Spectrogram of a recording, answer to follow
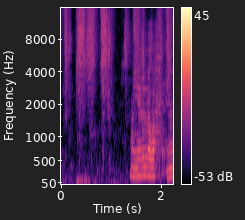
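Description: Rubber-gloved hands rolling a log of dough back and forth on a wooden tabletop, a soft rough rubbing and scuffing. About one and a half seconds in, a voice holding long notes comes in over it.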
